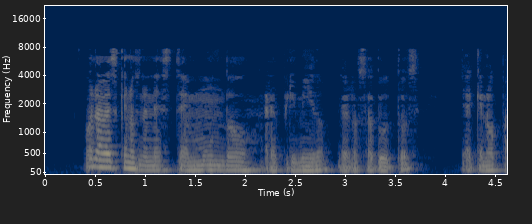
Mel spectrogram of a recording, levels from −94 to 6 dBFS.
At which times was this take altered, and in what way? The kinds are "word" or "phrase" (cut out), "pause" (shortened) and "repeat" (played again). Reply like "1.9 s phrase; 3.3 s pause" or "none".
0.9 s word; 2.9 s phrase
